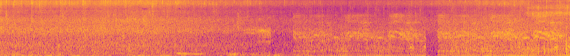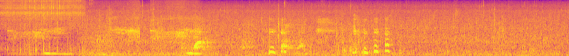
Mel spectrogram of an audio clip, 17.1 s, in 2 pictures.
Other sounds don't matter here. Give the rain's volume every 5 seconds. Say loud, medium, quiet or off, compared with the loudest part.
medium, medium, loud, loud.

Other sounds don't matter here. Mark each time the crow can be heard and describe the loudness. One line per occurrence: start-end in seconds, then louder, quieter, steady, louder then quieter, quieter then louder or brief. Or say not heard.
2.6-11.7 louder.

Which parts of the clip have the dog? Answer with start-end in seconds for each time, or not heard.
11.2-13.2.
